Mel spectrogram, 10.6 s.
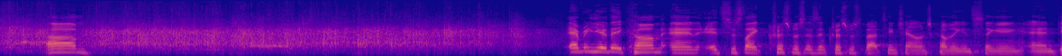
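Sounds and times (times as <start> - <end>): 
audience applause: 0.0 - 5.7
speech: 0.5 - 1.0, 5.7 - 10.6
person whooping: 2.4 - 3.1.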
